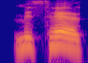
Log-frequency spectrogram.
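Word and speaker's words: misheard: said yes miss her when you use the past of here it is pronounced as her Miss he miss heard sorry what he or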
